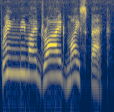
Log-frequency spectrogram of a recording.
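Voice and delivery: high, slow howled plea; howling Coyote. A narrator's reading. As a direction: howl it into the night. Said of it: "cried and howled".

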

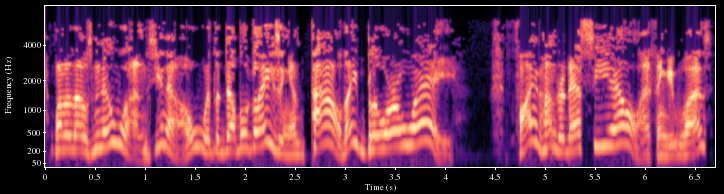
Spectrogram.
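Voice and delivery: high, chatty local driver voice; chatty driver Joe. Acted. Driver Joe chatting to Dirk on the drive, high chatty voice. Joe's voice again.

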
